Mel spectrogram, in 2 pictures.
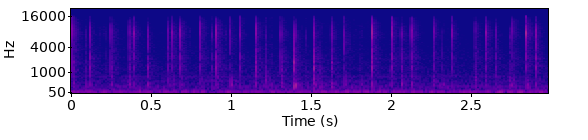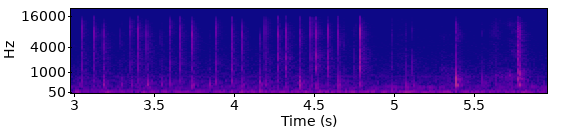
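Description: Long nails scratch the leather-and-synthetic upper and the ridged thick sole of an empty white chunky sneaker. The result is a quiet, dense stream of sharp, dry scratches and clicks that are bright and high-pitched, over a faint low hum.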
